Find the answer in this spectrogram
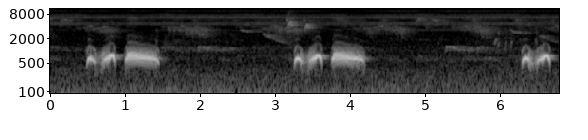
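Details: Spotted dove giving its call while on the ground: a double-noted coo followed by a drawn-out hoot. The phrase repeats roughly every three seconds, three times, with faint distant chirps in the background.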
